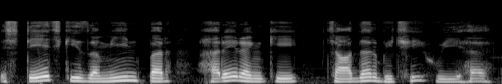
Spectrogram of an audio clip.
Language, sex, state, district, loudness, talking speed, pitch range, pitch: Hindi, male, Jharkhand, Ranchi, -16 LUFS, 130 wpm, 135-165 Hz, 145 Hz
